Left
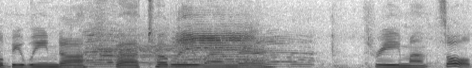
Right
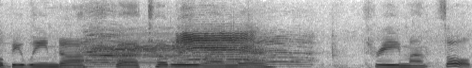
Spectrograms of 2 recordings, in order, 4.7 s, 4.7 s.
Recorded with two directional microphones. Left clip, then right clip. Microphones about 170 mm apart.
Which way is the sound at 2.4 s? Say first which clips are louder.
Right 6 dB; 20° right (ahead or behind).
